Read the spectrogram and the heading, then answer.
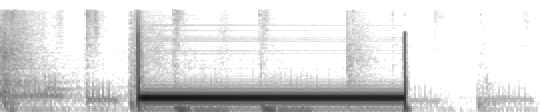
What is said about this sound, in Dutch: Ik ga ze even bellen met Sanne van Baren, teamcoördinator aanpak ondermijning.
